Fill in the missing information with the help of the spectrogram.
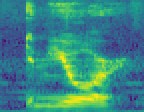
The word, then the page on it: immure: American English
